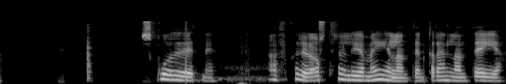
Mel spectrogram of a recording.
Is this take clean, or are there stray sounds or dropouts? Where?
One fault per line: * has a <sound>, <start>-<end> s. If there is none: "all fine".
* has a whoosh, 2.4-2.5 s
